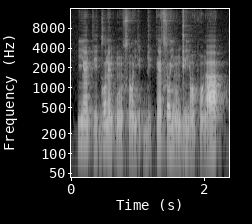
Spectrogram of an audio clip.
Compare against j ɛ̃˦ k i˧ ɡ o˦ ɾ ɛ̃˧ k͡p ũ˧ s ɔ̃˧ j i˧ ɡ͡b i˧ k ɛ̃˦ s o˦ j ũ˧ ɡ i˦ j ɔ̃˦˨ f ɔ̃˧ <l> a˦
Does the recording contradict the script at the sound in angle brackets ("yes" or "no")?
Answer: yes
